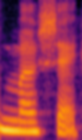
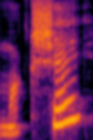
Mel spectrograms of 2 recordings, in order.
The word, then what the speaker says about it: Moxché: actually asked around and it's actually the Mayan pronunciation do you remember Miguel when we tried to ask you like how do you pronounce this so it is Moshe but some people do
